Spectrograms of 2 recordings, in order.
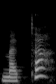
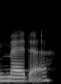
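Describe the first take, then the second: First: The middle consonant sounds like a crisp T. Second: The middle consonant sounds like a soft D. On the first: The speaker calls it wrong. "instead of like Meta" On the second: The speaker calls it right. "kind of like with the D"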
